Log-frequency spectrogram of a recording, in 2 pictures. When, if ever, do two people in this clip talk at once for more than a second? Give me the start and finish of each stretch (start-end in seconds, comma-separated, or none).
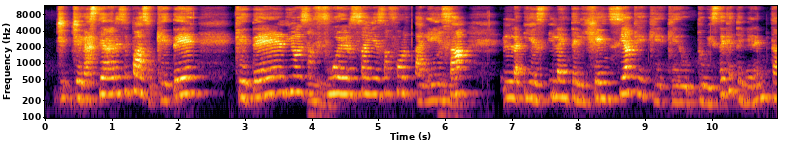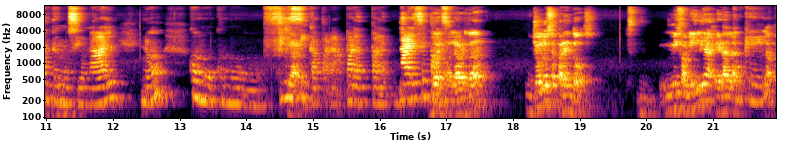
none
